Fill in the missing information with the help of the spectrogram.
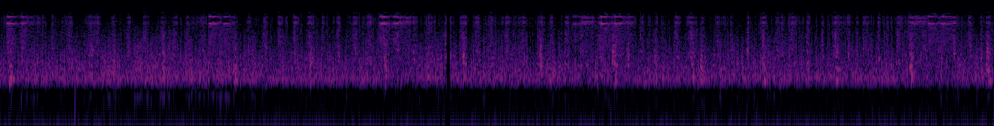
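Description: Near silence inside a wooden nest box: faint hiss with soft scratchy ticks, and a few faint high-pitched chirps every few seconds.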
